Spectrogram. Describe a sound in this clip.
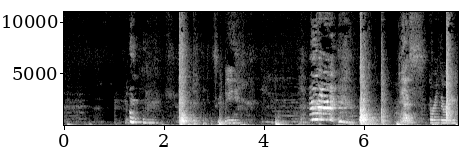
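A ball thuds against hands and the floor.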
